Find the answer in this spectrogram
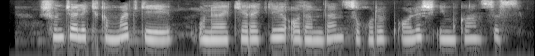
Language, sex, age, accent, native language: Uzbek, female, 18-24, Farg'ona, Uzbek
